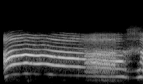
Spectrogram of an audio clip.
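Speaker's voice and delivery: loud high ah then a laugh; bright ah sound breaking into laughter. Shown as a demonstration. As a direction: sing out ah, then burst out laughing. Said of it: "with a little ah sound".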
